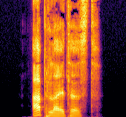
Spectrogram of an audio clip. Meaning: inflection of ableiten: 1. second-person singular dependent present 2. second-person singular dependent subjunctive I
- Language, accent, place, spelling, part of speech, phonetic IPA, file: German, Germany, Berlin, ableitest, verb, [ˈapˌlaɪ̯təst], De-ableitest.ogg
